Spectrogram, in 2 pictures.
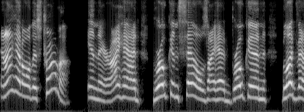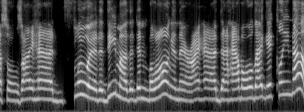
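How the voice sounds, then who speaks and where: A woman speaks in a raised, projected voice with a high pitch. Her intonation is lively and her pace fairly slow. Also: quiet background. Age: 60s. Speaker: neuroanatomist. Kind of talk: interview. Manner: animated.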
